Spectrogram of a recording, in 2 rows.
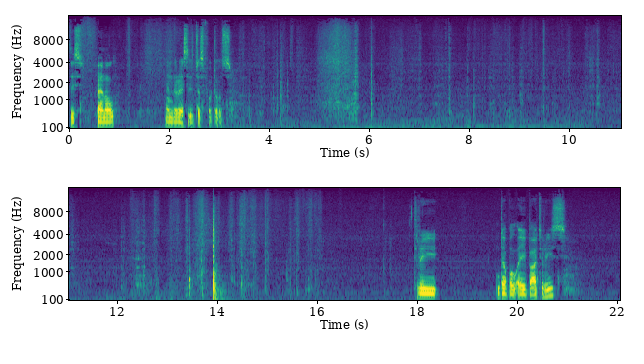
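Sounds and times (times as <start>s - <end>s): cardboard pages turning: 3.7s - 11.2s.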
